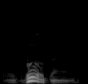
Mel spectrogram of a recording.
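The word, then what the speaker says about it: Huhugam: We refer to them as Huogam, and Hohokam is just a mispronunciation that came later.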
